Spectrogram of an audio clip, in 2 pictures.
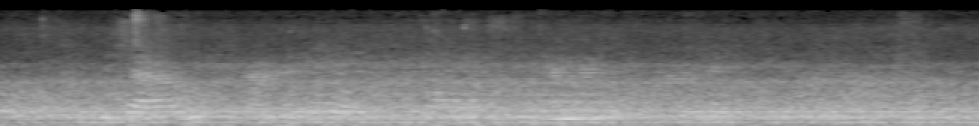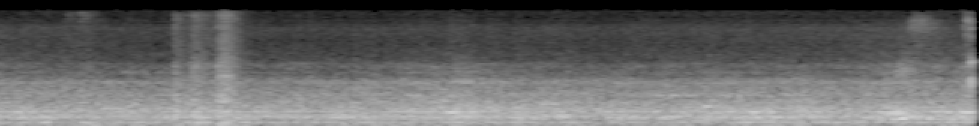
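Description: A fork clinks against a bowl.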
